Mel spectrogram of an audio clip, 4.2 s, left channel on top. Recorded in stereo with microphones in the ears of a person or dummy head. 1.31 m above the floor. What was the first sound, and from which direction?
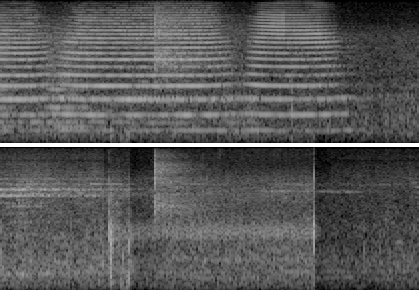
A finger snap, 15° right (ahead or behind).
